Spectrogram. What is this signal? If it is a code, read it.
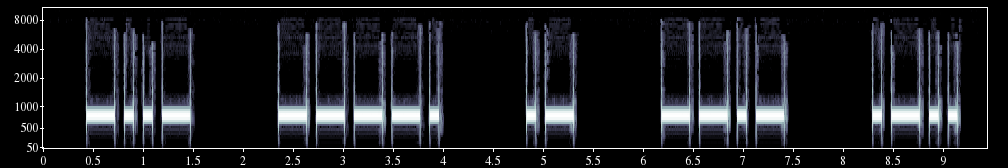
Morse code, heard as a keyed tone, about 13 wpm, spaced as for 7 wpm, 800 Hz. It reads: X9AQL
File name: LEZIONI / 7 GF9Z / 7 GF9 ws 12wpm 3344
